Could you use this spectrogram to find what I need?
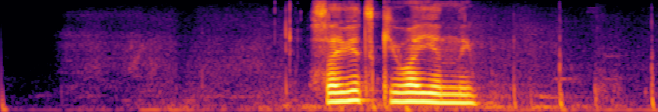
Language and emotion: Russian, neutral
